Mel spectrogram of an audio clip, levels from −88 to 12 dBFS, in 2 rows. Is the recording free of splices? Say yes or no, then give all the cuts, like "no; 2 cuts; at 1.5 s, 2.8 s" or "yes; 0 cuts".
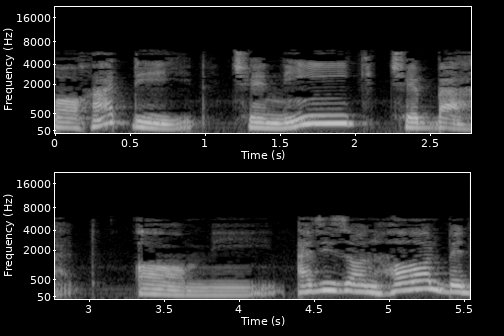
no; 1 cut; at 4.3 s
